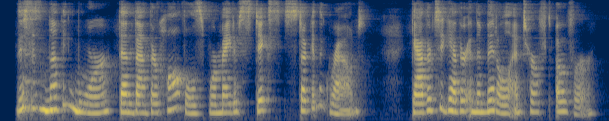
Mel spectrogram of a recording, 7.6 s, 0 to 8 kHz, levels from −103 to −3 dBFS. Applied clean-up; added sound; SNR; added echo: neural mask model DeepFilterNet 3.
